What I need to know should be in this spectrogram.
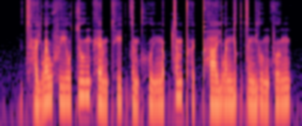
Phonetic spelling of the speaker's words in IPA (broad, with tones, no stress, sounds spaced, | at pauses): t͡sʰ ɐ˨˩ j w ɐ˥ w f iː˨ w t͡s uː˥ ŋ h ɛː˨˩ m t̪ʰ iː˨ k̚ t͡s ɐ˨˩ m kʷʰ iː˨˩ ŋ ɐ˨˥ p̚ t͡s ɐ˥ m pʰ ɵ˨ t̚ pʰ aː˨ j w ɐ˧ ŋ j ʊ˥ k̚ t͡s ɐ˨ ŋ j uː˨˩ ŋ f ʊ˨˧ ŋ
